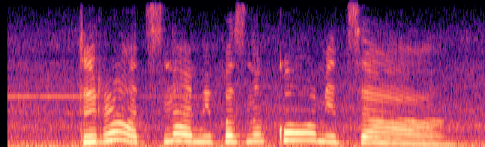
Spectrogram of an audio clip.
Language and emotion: Russian, positive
